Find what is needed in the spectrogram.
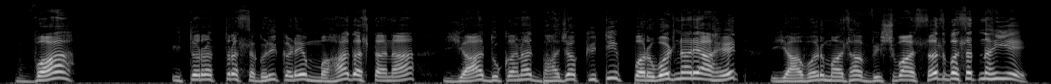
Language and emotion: Marathi, surprised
